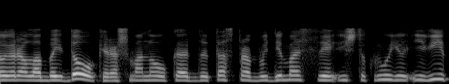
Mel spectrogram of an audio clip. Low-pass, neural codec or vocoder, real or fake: 5.4 kHz; codec, 16 kHz, 1 kbps, FunCodec, trained on Chinese and English, 50 frames a second; fake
